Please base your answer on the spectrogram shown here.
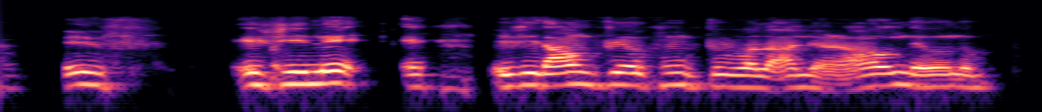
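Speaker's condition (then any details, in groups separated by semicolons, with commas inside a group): Cerebral palsy; wheelchair user since childhood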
